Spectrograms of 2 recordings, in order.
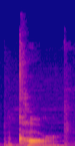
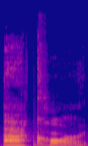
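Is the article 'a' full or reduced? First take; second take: reduced; full. First: The article is short and barely pronounced. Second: The article is said fully and clearly. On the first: The speaker calls it right. "It's almost like I'm not even pronouncing it" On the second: The speaker calls it wrong. "it's not a car"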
